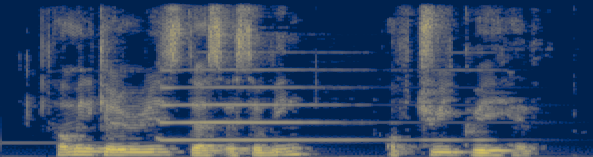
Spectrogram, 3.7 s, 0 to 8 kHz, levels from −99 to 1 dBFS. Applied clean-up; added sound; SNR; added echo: classical method spectral subtraction.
